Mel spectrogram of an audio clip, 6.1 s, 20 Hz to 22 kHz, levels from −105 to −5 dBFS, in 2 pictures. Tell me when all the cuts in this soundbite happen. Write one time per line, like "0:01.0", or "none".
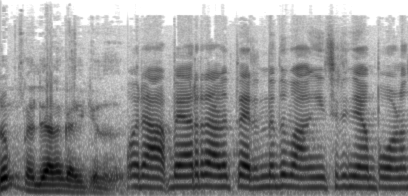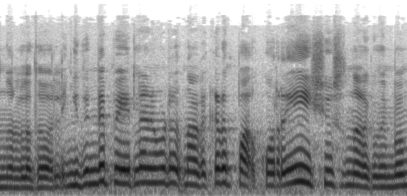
0:00.9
